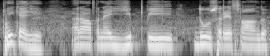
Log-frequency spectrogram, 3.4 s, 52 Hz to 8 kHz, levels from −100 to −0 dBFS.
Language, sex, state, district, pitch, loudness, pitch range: Hindi, male, Haryana, Rohtak, 135 Hz, -15 LUFS, 130-140 Hz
